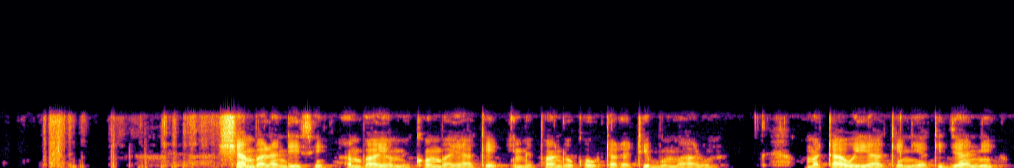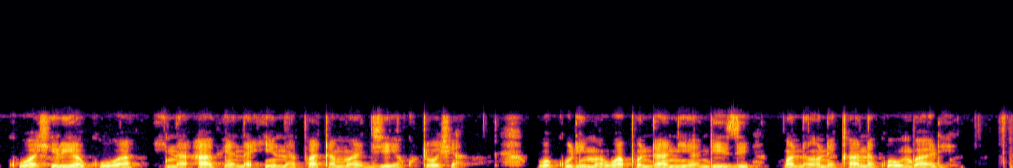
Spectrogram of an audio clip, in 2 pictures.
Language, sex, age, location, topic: Swahili, male, 25-35, Wajir, agriculture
